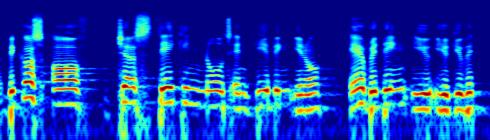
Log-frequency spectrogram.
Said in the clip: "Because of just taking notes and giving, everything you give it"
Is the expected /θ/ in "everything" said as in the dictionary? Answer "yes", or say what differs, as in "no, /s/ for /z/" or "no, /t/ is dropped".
no, /t/ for /θ/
